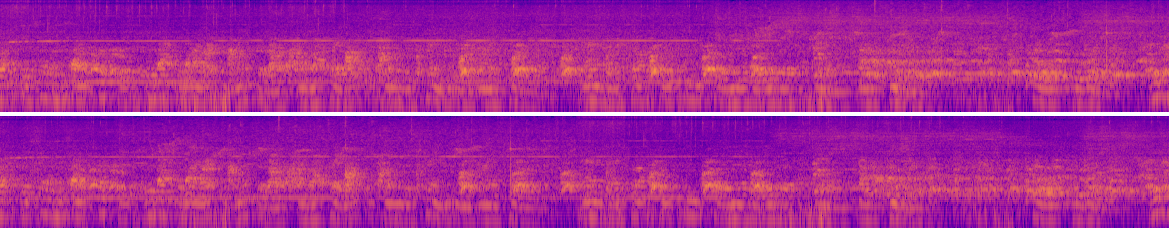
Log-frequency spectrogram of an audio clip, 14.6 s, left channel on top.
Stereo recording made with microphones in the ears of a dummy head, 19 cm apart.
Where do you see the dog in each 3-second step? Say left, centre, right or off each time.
right, right, centre, right, right.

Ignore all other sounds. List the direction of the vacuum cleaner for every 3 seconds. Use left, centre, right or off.
right, right, centre, right, right.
